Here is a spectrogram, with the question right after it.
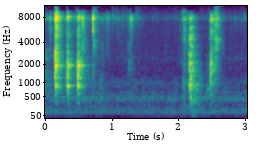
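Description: Several quick metallic knocks and scrapes of a pan as a smilax and wild garlic omelet is flipped, a cluster early on and two more clatters later, fairly close with a low hum underneath.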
